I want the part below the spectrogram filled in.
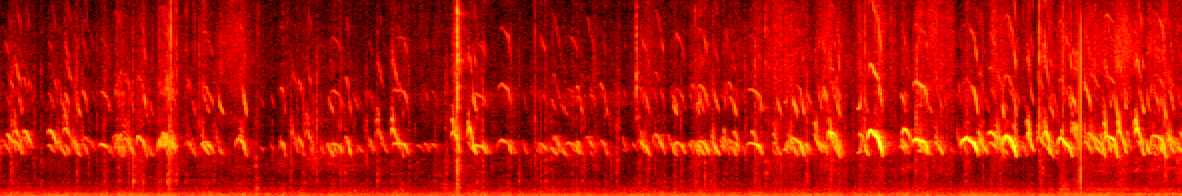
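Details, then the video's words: Many chicks thirsty for water give rapid, high-pitched peeps about once a second per bird, building to a louder and denser chorus toward the end, with a few sharp clicks. "Murgi chicks Chirping sounds with thirst for drink water"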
